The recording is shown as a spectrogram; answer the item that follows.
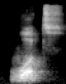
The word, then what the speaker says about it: what: spelled with A, such as the word what. We do not say the H, and we say what.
